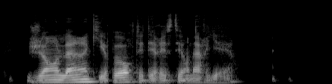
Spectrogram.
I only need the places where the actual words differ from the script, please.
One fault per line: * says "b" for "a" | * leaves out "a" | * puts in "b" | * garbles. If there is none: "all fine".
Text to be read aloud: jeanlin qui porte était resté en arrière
all fine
